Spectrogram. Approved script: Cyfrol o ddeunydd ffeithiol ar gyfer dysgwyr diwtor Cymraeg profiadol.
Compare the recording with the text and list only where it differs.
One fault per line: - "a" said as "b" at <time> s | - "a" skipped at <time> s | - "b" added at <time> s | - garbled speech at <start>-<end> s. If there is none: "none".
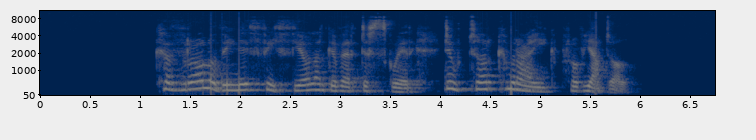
none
